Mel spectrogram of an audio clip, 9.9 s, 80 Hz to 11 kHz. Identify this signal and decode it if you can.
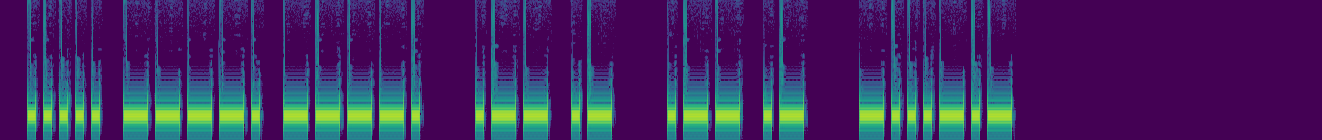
Morse code, heard as a keyed tone, about 20 wpm, 650 Hz. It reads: 599 WA WA <BK>
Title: POTA QSO Practice - 20wpm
